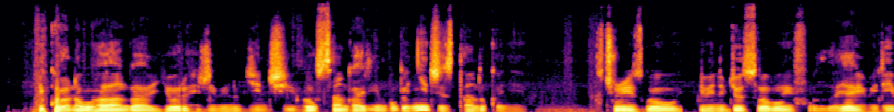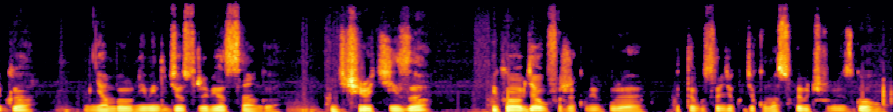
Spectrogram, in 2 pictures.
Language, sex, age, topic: Kinyarwanda, male, 18-24, finance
